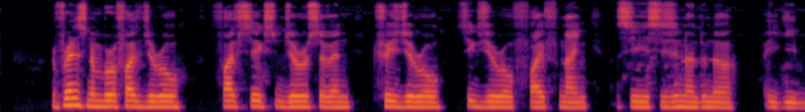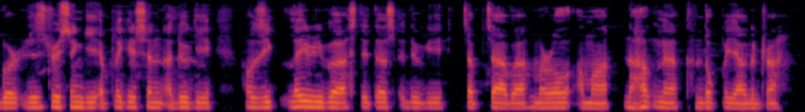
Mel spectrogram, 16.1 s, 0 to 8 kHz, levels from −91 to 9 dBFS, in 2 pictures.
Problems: none marked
